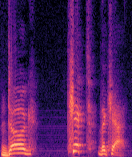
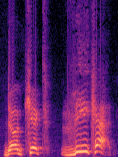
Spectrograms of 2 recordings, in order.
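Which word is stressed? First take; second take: kicked; the. First: The word kicked carries the main stress. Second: The word the carries the main stress. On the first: It was kicking, not some other action. "he kicked him. Didn't hit him" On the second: It was that particular special cat. "he kicked the one, he kicked the cat, the super one"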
